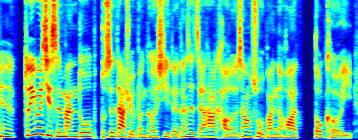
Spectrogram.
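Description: A woman's normal speaking voice at medium pitch, with lively intonation. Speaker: counseling psychologist. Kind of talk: casual chat.

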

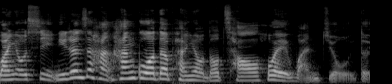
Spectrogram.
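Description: With lively intonation, a woman speaks at a fairly slow pace in a high pitch. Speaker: recent graduate sharing study-abroad trip. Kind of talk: casual chat.

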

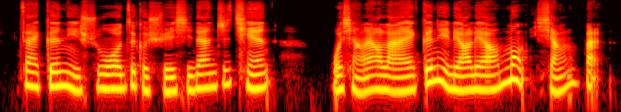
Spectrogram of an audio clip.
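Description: A woman's fairly high-pitched voice at a very slow pace with ordinary pitch variation, dry and close with no echo. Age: 30s. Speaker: podcast host. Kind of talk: children's picture book podcast. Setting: recording at home at night. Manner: animated.

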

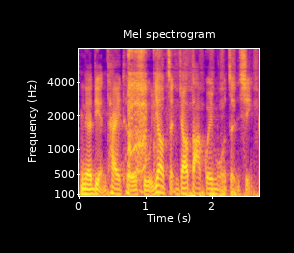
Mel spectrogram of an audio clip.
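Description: Noticeable background noise sits under the speech. The pace is fairly quick. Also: man. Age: 20s. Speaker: comedian. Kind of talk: casual chat.

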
